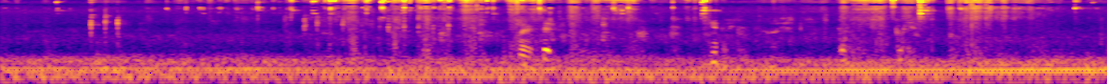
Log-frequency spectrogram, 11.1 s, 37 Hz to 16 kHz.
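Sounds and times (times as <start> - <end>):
steady low rumble: 0.0 - 11.0
man's footsteps: 2.9 - 7.0, 7.9 - 10.5
dog running on grass: 3.1 - 6.4.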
